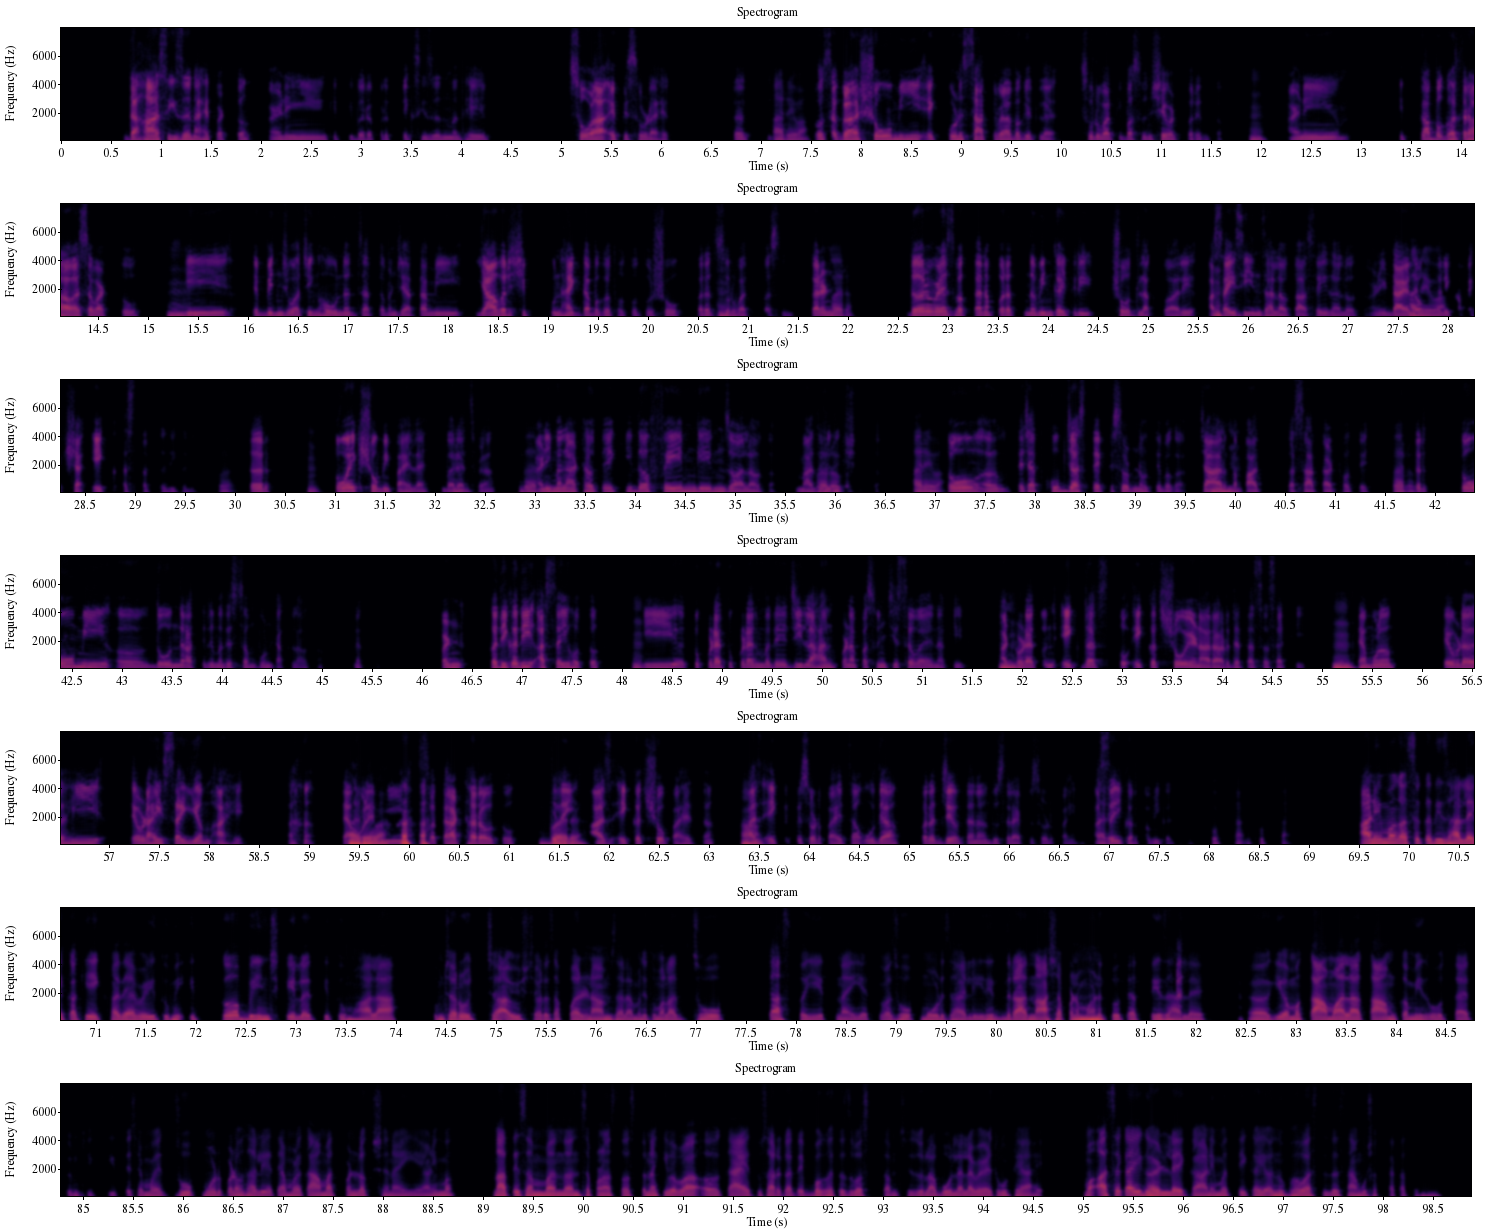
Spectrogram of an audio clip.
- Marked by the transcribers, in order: other background noise; in English: "शो"; in English: "बिंज वॉचिंग"; in English: "शो"; chuckle; in English: "शो"; in English: "शो"; chuckle; chuckle; in English: "शो"; in English: "बिंज"; horn
- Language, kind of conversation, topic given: Marathi, podcast, बिंज-वॉचिंग बद्दल तुमचा अनुभव कसा आहे?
